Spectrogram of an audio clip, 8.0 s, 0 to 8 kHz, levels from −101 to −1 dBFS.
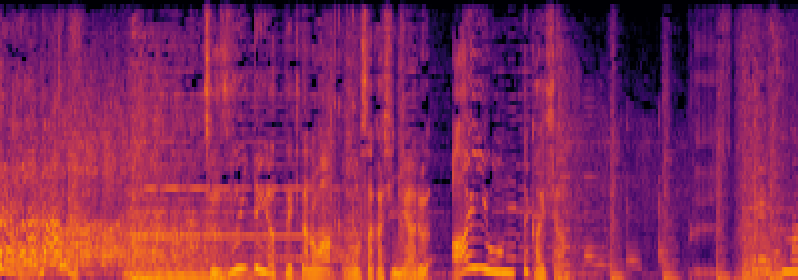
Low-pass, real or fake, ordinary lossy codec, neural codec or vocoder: none; real; none; none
